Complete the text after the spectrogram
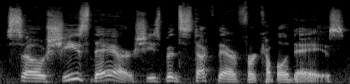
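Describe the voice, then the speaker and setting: A man's voice: on the high side, lively intonation, a little slow, gravelly, fairly bright tone, slightly rough. A man narrating a tabletop role-playing game as game master, in a casual, conversational storytelling way.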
